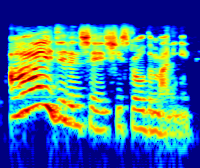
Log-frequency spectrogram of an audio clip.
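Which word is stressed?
I. The stress falls on the word I. Somebody else said it. "if you inflict the word I"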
